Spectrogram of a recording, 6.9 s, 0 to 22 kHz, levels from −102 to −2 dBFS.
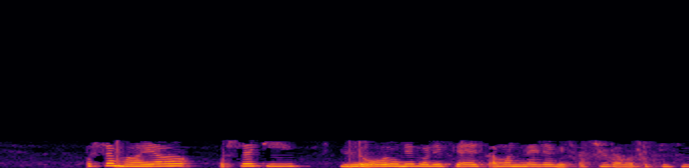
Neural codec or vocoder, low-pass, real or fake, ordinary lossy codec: codec, 16 kHz, 16 kbps, FunCodec, trained on LibriTTS, 50 frames a second; 3.6 kHz; fake; MP3, 16 kbps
